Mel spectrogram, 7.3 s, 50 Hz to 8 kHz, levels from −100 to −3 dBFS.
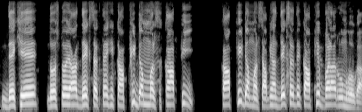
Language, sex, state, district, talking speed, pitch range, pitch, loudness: Hindi, male, Bihar, Jahanabad, 165 wpm, 170-200 Hz, 185 Hz, -15 LUFS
